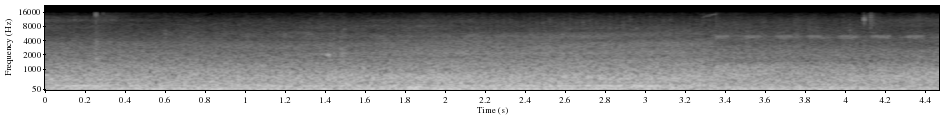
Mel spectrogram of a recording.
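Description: Steady motorway traffic noise from heavy trucks and cars, with a low engine hum underneath.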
